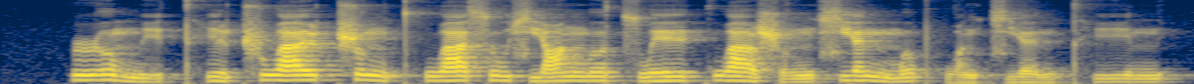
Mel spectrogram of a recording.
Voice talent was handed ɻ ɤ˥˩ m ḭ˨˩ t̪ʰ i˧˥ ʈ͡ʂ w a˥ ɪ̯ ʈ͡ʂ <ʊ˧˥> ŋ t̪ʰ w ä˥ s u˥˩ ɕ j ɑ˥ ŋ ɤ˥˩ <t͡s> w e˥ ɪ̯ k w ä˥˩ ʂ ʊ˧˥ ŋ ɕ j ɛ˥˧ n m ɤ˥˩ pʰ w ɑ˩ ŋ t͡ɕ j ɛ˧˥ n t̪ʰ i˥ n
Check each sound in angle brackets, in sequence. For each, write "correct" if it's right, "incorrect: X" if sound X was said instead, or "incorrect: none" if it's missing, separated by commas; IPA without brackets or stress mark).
incorrect: ʊ˥˩, correct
